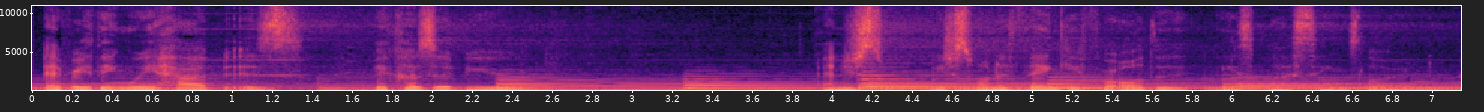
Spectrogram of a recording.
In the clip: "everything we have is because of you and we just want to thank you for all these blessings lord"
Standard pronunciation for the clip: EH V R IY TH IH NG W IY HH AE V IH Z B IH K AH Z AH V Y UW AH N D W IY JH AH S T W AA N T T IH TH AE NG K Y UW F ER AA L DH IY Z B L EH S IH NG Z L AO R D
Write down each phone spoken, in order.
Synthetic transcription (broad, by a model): EH V R IY TH IH NG W IY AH V IH Z B IH K AH Z AH V Y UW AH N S W IY JH AH S T W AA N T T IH TH AE NG K Y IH F ER AA L DH IY Z B L EH S IH NG Z L AO R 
